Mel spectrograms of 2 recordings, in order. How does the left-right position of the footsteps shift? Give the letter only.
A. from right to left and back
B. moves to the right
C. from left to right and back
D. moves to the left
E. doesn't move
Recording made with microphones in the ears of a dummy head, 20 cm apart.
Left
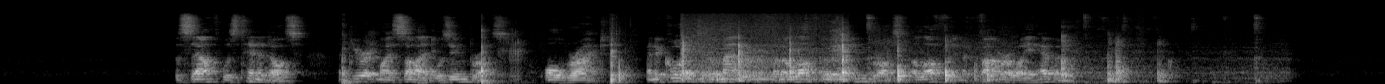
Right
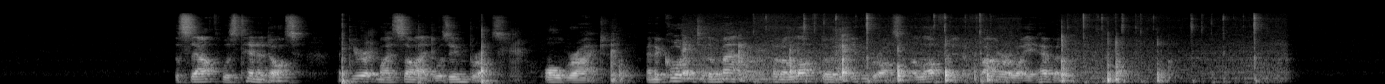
A.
